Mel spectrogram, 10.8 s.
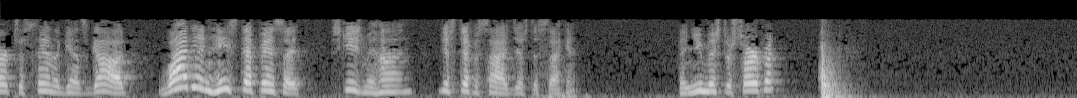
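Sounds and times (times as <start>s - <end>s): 
speech: 0.0s - 5.8s, 6.8s - 8.4s
foot stomping on the ground: 8.2s - 8.7s.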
